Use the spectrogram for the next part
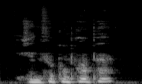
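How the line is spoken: Stammering woman. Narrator (French): dit Marie en balbutiant

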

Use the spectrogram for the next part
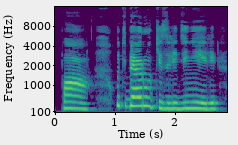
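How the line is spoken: Giggling. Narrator (Russian): сказала, хихикая

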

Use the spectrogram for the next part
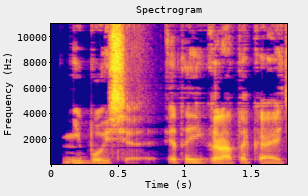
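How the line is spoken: Quiet, soothing. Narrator (Russian): тихо сказал Шурга

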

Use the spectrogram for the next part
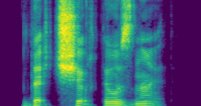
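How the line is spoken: Muttered. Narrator (Russian): пробормотал Дементьев

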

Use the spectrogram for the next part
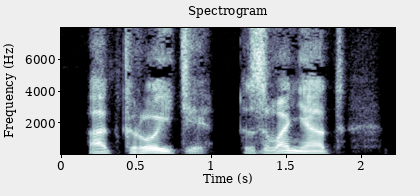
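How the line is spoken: Commanding. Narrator (Russian): повелительным тоном сказал Рауль

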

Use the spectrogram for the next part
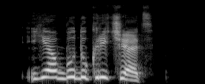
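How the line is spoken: Trembling voice. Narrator (Russian): дрожащим голосом произнесла

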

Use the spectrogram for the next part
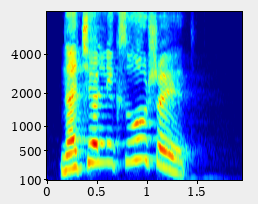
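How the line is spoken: Muffled shout into phone. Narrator (Russian): кричал в трубку Дармен, прикрывая рот согнутой ладонью

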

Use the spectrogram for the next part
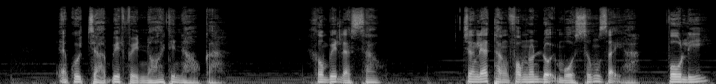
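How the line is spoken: Sighing. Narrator (Vietnamese): Cô liền thở dài

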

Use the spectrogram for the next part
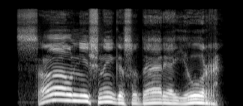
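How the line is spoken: Wry snort. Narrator (Russian): хмыкнул Киран

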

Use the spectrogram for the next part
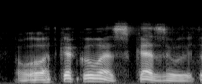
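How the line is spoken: Old man laughing. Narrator (Russian): рассмеялся дед Диадох

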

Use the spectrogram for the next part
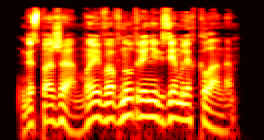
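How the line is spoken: Calm. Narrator (Russian): спокойно произнес он

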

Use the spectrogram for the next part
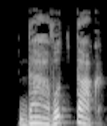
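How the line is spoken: Hoarse whisper. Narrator (Russian): продолжает хрипло шептать он

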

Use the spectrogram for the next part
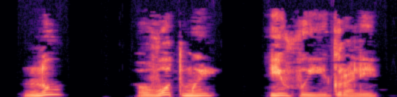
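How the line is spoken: Trembling voice. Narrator (Russian): дрожащим голосом произнес он

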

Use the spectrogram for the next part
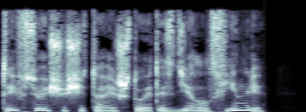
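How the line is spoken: Timid question. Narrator (Russian): Робко спросила Шарлотта

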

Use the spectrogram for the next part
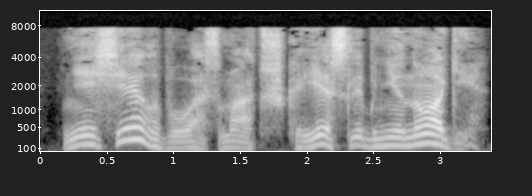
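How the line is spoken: Anguished voice. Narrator (Russian): прибавила она надрывным голосом

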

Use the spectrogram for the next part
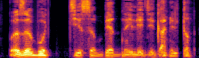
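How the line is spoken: Weakening voice. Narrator (Russian): продолжал слабеющим голосом Нельсон

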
